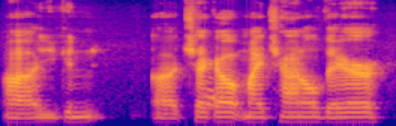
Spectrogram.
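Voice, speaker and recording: A man's voice: medium pitch, completely flat delivery, moderate pace, creaky, crowd noise. A man in his twenties hosting a casual podcast chat, hesitant with many fillers. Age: 20s. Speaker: podcast host.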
